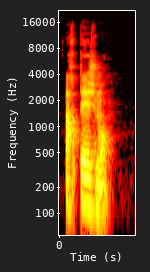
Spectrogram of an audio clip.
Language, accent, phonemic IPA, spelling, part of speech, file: French, France, /aʁ.pɛʒ.mɑ̃/, arpègement, noun, LL-Q150 (fra)-arpègement.wav
- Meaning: arpeggiation, the playing of an arpeggio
